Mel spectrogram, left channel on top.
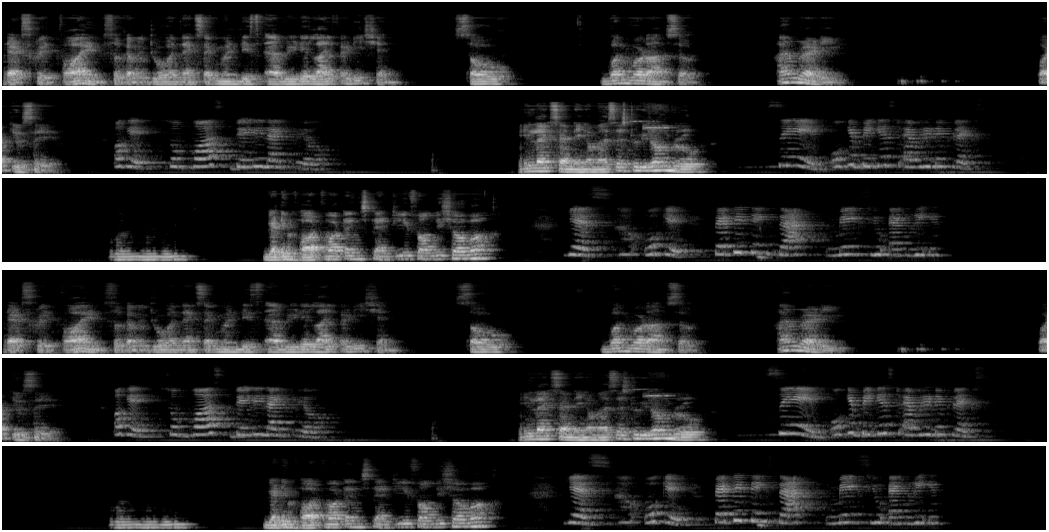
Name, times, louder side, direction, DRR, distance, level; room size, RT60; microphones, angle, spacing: voice 1, 0.0-4.0 4.5-5.1 6.0-7.0 7.7-8.4 10.4-11.0 15.6-17.5 22.0-22.8 23.5-25.8, left 2 dB, 45° left, 0.6 m, -22 dB
voice 2, 11.6-13.8 18.1-20.3 26.2-30.3, right 1 dB, 35° right, 1.0 m, -33 dB
4.7 x 2.4 x 2.8 m
head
